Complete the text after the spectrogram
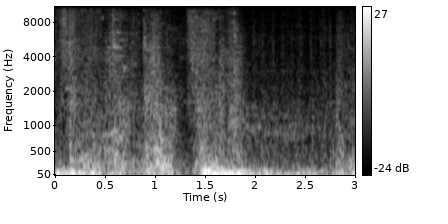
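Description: Fiery blasts explode in bursts.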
